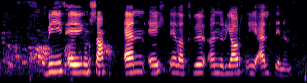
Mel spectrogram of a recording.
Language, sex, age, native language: Icelandic, male, 18-19, Icelandic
